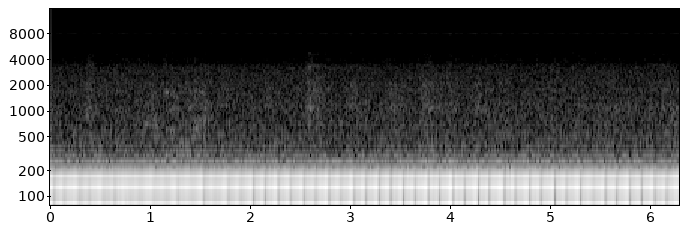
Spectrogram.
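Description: A steady low hum with a fast, regular pulse runs throughout and is the loudest sound. Beneath it are faint scrapes and knocks of a steel digging bar and a shovel working dry soil.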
